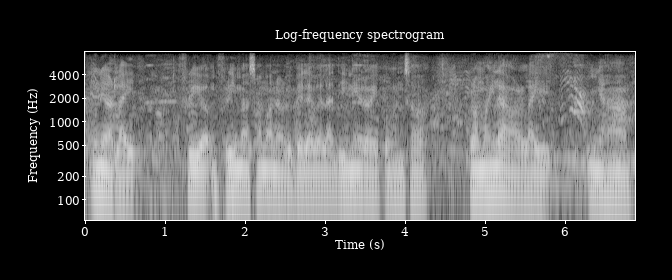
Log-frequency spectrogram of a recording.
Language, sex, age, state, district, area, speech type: Nepali, male, 18-30, West Bengal, Kalimpong, rural, spontaneous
